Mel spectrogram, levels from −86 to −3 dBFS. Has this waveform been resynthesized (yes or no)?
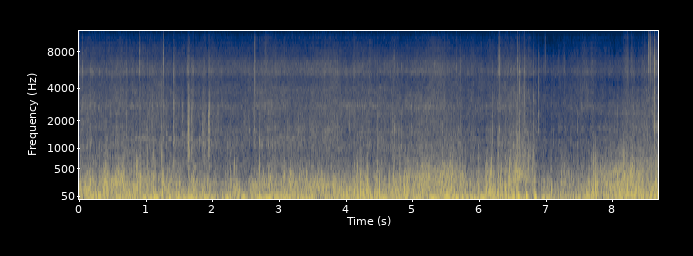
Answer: yes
